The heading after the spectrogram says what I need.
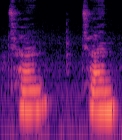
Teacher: The first tone high level tone when you pronounce this tone uh you should uh keep your pitch uh steady and a level. That is no no rising or falling.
